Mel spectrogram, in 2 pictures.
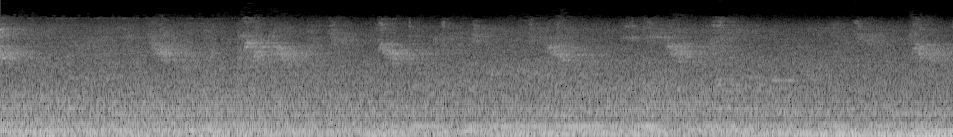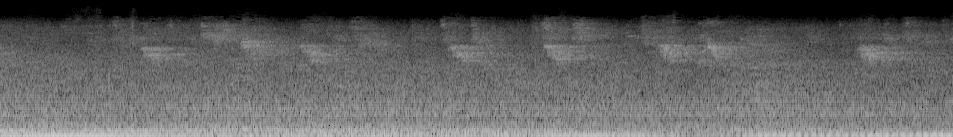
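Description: Steady rushing noise with a low rumble, with a bird chirping over it in short high chirps a little over once a second.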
